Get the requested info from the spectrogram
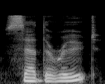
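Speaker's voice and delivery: ordinary delivery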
